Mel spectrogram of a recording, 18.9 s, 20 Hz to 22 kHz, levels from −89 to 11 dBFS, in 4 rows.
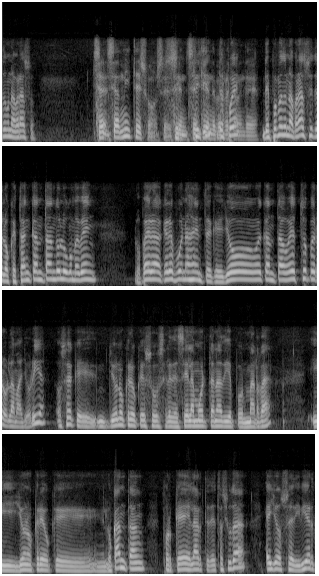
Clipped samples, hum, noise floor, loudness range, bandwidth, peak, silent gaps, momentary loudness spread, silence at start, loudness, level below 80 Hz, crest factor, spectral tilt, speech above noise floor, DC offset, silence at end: under 0.1%; none; -57 dBFS; 1 LU; 8 kHz; -8 dBFS; none; 6 LU; 0 s; -22 LUFS; -56 dBFS; 14 dB; -6.5 dB/octave; 37 dB; under 0.1%; 0 s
